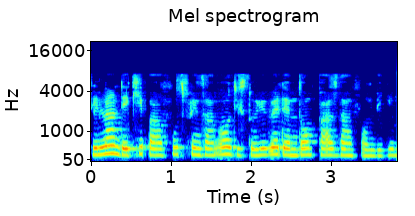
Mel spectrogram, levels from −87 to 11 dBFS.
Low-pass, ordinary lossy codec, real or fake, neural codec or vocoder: 7.2 kHz; AAC, 32 kbps; real; none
